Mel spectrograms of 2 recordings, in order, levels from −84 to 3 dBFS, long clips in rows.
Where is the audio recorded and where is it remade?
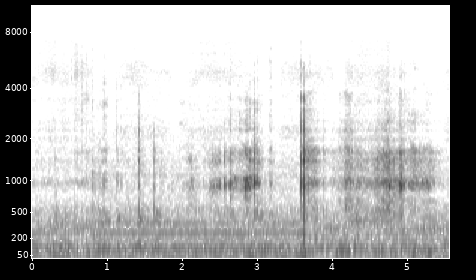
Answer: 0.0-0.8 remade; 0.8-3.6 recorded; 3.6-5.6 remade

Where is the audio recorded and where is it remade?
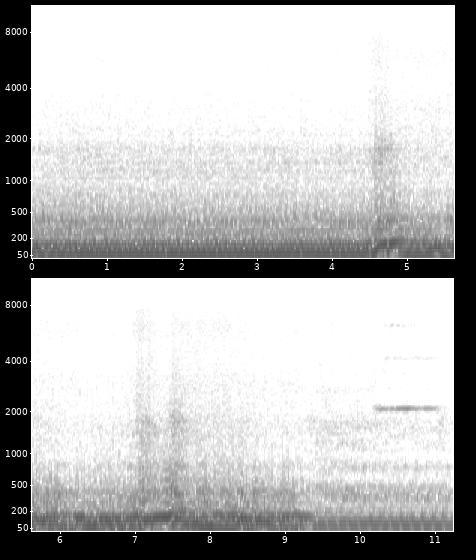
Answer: 0.0-3.6 remade; 3.6-6.2 recorded; 6.2-11.3 remade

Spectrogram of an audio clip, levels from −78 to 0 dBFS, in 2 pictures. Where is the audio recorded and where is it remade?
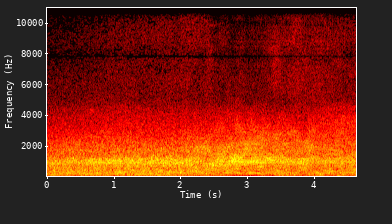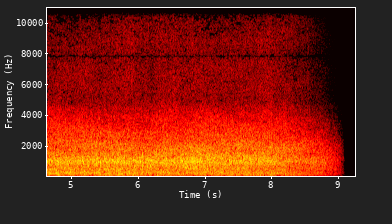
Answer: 0.0-2.4 recorded; 2.4-4.4 remade; 4.4-9.3 recorded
